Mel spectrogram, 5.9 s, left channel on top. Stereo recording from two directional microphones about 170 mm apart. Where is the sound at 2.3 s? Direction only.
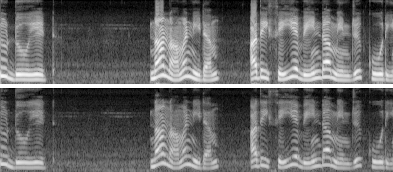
45° left (ahead or behind).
